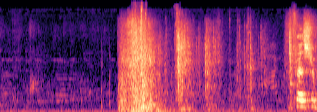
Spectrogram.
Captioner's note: door thuds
